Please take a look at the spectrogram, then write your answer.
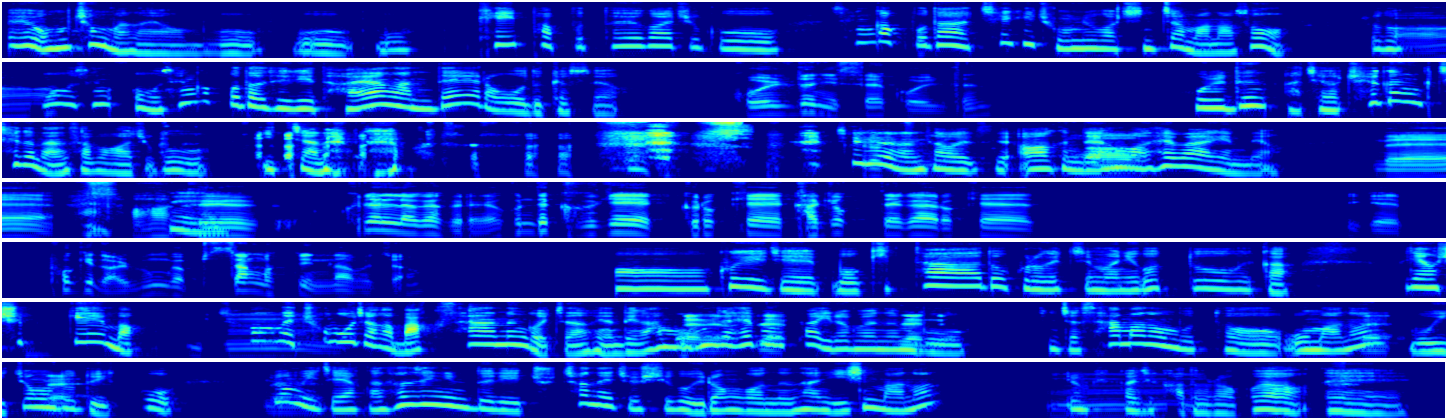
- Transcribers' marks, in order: other background noise; laugh; laughing while speaking: "있지 않을까요?"; laugh; teeth sucking
- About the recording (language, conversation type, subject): Korean, podcast, 요즘 집에서 즐기는 작은 취미가 있나요?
